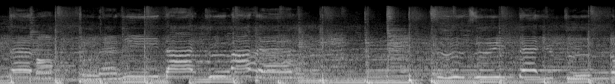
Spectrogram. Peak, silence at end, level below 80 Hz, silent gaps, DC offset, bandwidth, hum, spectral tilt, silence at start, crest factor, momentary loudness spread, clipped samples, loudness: -2 dBFS; 0 s; -28 dBFS; none; under 0.1%; 17 kHz; none; -6.5 dB/octave; 0 s; 16 dB; 3 LU; under 0.1%; -18 LUFS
